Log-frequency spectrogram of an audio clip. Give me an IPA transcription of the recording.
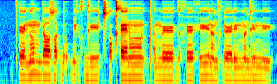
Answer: pʼ øː n õ m b øː zˤ ø ɡ͡b o̰ ɓ y ɡ o̰ ɡ yː t͡sʼ ɔ kʰ ɛ ɾ õː ɾ o̰ pʼ ə m øː ɡ ə h øː h yː ɾ œ̃ ɡ ṵ ɗ øː ɾ y m œ̃ ɡ y m y

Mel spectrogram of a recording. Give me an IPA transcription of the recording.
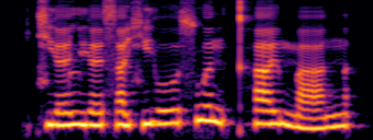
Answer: t͡ɕ j ɛ˧˥ l j ɛ˧˥ s a˧ ɪ̯ ɕ j o˥ ʊ̯ s w ə˥˩ n kʰ a˥ ɪ̯ m a˧˥ n

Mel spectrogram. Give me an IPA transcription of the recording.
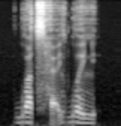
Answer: ɡʷ ɑ t͡sʰ æ̰ lʲ ɡʷ ɪ lʲ

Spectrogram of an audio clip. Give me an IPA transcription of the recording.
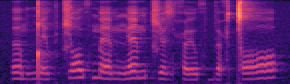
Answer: əː m ŋ͡ǃ eː kʷ t͡ɕ ɔː xʷ m ɛː m ŋ ɛ m t͡ɕ ø z ħ øː xʷ b ø ħ ǀ ɔː

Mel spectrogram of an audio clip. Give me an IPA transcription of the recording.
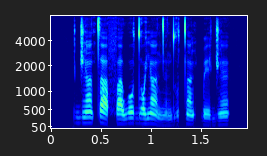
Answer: d͡ʒ ã˦ t a˦˨ f a˧ w o˦ d ɔ˦ j ã˦˨ d ɛ̃˨ d u˨˦ t ã˧ k͡p e˨ d͡ʒ ɛ̃˧

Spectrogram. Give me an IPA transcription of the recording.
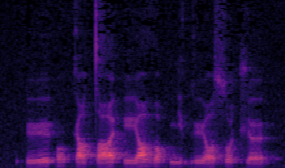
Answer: ʔ ʏː ʔ ɔ̤ k ɛ tˤ ɛ ʔ ɪː ðˤ œ p nʲ ɐ ɡ ʏː sˤ u t͡ʃ œ

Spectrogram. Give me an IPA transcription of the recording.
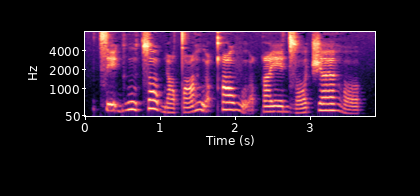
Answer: t͡s ḛ˥˩ ɡʱ u˥˩ t͡s ɔ˥˩ b e˩ tˤ a˩˥ ɦ ṵ˥ qʰ ɔ˥ v o̰˩ q eː˧ d͡z ɔ˩˥ t͡ʃ ɐː˥ ɦ ɔ˩

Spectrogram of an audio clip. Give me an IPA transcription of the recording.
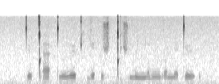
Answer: t̪ ø ǃʼ a ʔ tʷ ɛ w ø kʰ j e h ə ʃ ɡ͡ǃ i ʃ m ø ɲ ɔ m ŋ ɡ ɔ n̪ ɛ t̪ ø ʔ

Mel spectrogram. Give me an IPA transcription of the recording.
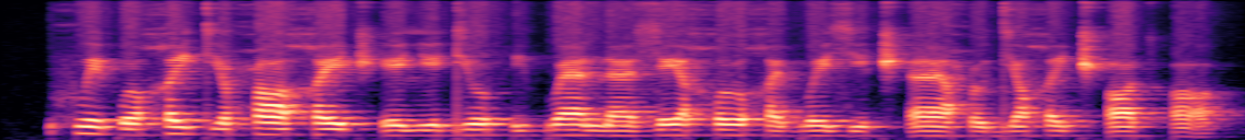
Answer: xʷ e p o χ i tʲ u ħ ɒ χ e t͡ʃʼ e lʲ e dʲ o h i ɡʷ æ n æ z e χ u χ e ɡʷ e zʲ e t͡ʃʼ æ ħ u dʲ ɒ χ i t͡ʃʼ ɒ t͡sʼ ɒ

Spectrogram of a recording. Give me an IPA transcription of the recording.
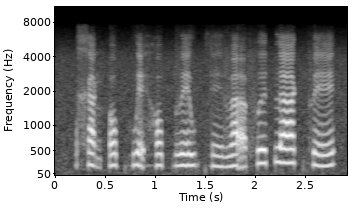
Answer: x a̰˧˨ ŋ ʔ ɔ˨˩ p̚ h w ɛ̰˧˨ h ɔ˨˩ p̚ v ɛ˧ w t̪ʰ ɛ̤˨˩ v a̰ː˧˨ f əː˦˥ t̚ l aː˦˥ k̚ f ɛ˨˦

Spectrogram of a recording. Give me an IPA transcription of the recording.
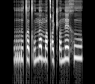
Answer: r o t ɒ tʼ u n ɒ m ɔ qʼ o t͡ʃʼ ɔ n ɛ x o

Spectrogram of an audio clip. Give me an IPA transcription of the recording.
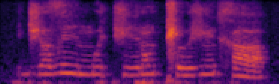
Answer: d͡ʒ ʌ z i m ɯ t͡ʃ i ɾ õ ǁ ɯ ʒ ĩ x a

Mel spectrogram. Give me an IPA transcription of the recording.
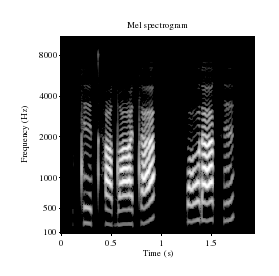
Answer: t e t̪ʰ ɛ dˤ ɛː t a | p ɔ ɾ a k ɪ

